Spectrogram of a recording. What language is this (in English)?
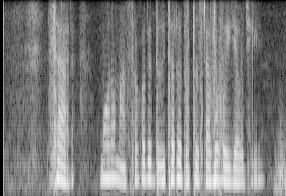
Odia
